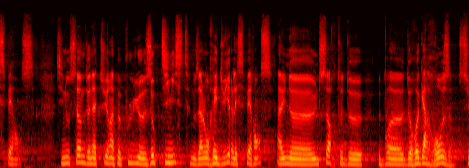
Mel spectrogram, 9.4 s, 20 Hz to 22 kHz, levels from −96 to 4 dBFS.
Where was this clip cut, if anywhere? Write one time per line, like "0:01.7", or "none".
0:05.5
0:07.7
